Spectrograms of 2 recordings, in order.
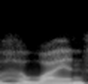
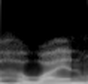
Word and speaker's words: Hawaii: pule, buel, pure, and buer, the word is spelled only as pule. However, hundreds of words were very rapidly borrowed into Hawaiian from English, Greek, Hebrew, Latin, and Syriac.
